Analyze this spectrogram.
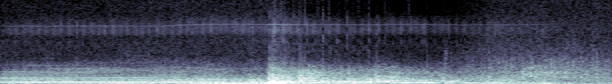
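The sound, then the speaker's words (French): A black Rolls car's engine hums and winds down as it slows to stop between two children and two men, then a brief rush of noise and the motor keeps idling and shifting in pitch. No voices. “Et là, tout à coup, vient vers eux une Rolls d'une roue transversale, une belle Rolls noire. Elle se met entre les deux enfants et les deux tueurs.”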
